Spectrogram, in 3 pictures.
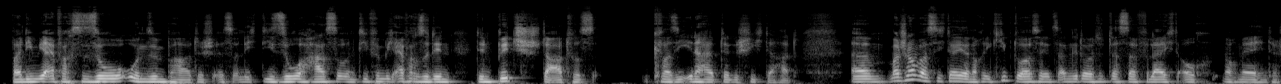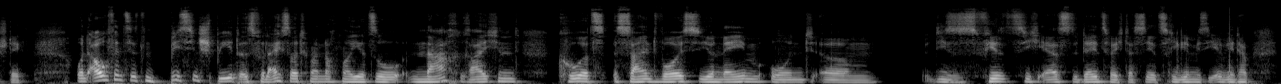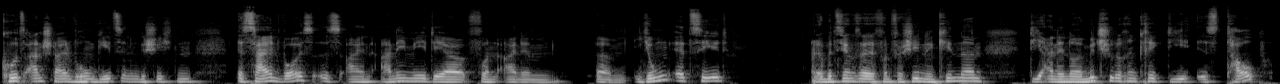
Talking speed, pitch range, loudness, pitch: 175 wpm, 115-135 Hz, -25 LUFS, 125 Hz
